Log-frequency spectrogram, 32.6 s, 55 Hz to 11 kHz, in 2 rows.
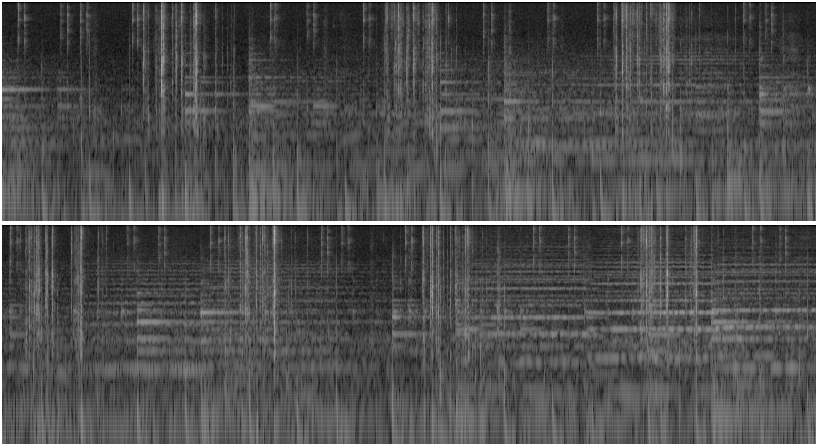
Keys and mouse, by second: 3.7 ctrl+shift+v, 6.4 ctrl+shift+v, 8.4 ctrl+shift+v, 13.1 ctrl+shift+v, 17.1 ctrl+shift+v, 17.4 ctrl+shift+v, 21.5 ctrl+shift+v, 25.4 ctrl+shift+v, 26.9 ctrl+shift+v, 29.7 ctrl+shift+v.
